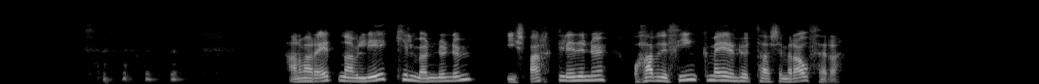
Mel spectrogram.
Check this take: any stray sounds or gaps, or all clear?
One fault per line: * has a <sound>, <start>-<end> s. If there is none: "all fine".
* has a laugh, 0.8-2.4 s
